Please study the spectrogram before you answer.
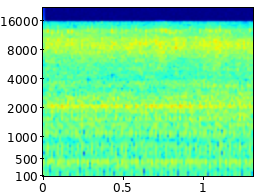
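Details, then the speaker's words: Imported 1300 W PCP high-pressure air compressor filling; loud steady mechanical drone with a constant mid-pitch hum, no knocks or surging. A healthy compressor is very noisy; normal running under load. "Hai seperti pompa pada umumnya ya untuk suara memang berisik ya sobat ya kalau kompresor yang masih bagus suaranya itu mas sangat berisik sekali"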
